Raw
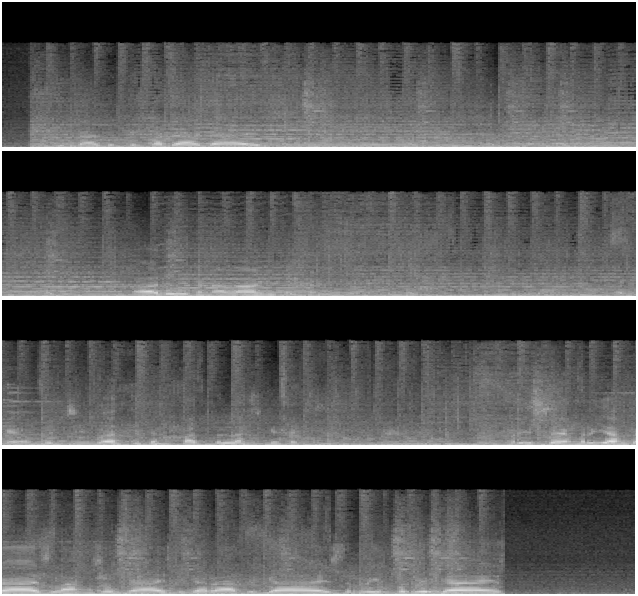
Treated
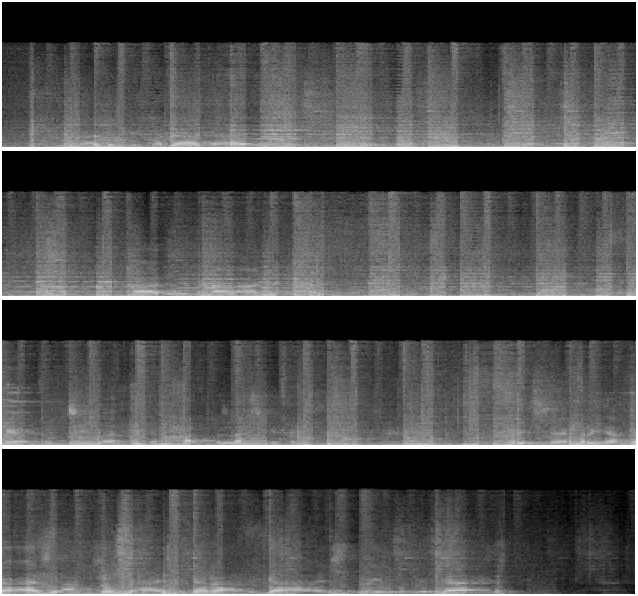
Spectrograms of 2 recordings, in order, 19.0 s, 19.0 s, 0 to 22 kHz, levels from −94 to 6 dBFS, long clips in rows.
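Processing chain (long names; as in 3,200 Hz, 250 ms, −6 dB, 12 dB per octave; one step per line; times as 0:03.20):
fade-out on the ending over 3.69 s
gate pattern "xx..x.xx..." 132 BPM −12 dB
0:02.09–0:02.77: double-tracking delay 37 ms −2.5 dB
reverb whose tail is shaped and stops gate 220 ms falling, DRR 10 dB
downward compressor 5 to 1, threshold −22 dBFS, peak gain reduction 10.5 dB
0:06.46–0:07.10: high-pass filter 140 Hz 24 dB per octave
on a send: delay with a high-pass on its return 1,147 ms, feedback 55%, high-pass 3,400 Hz, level −20 dB
0:16.35–0:17.16: on the sum: micro pitch shift up and down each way 17 cents
level +3.5 dB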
